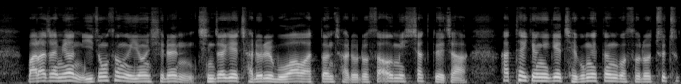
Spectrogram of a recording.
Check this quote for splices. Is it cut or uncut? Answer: uncut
